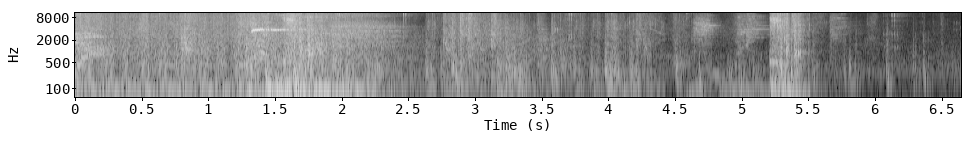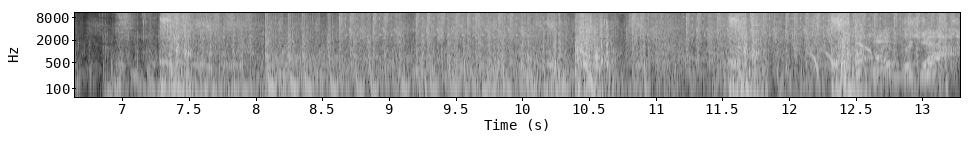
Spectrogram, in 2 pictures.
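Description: Rapid, loud gunfire bursts from the shooter game Point Blank, dense at first, a short lull midway, then more volleys, with a voice talking intermittently over the shots.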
